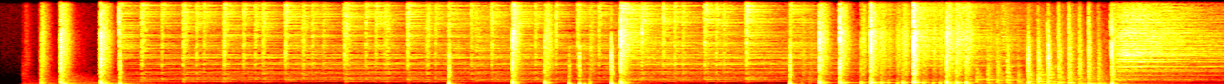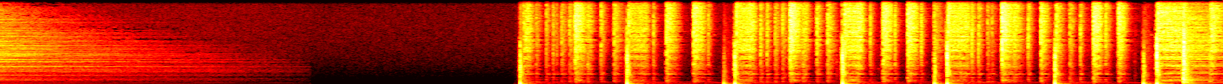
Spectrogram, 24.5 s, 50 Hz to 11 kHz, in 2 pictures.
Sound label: Drums jazz Bridge, Music, Percussion; Sound Ideas 2000 Series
